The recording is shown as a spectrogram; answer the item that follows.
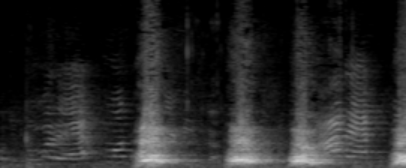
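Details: Labrador Retriever barking: four loud, harsh barks spaced about half a second apart after a brief murmur of a human voice at the start.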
